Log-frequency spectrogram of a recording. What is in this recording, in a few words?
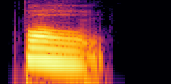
"抱", Chinese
